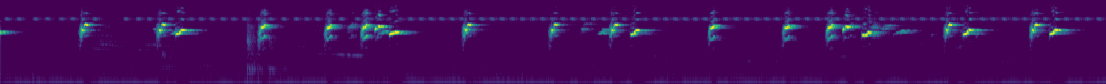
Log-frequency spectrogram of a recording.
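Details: Sooty-headed bulbul in full song, loud and clear, played to prompt silent pet bulbuls to sing. Short bubbly whistled phrases, each dropping in pitch, come roughly every half second to second over a steady low hum and a faint high tone.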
